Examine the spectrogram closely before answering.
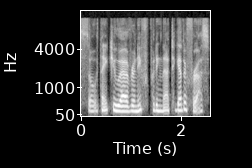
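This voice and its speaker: A woman speaks with vocal fry in a dry, close sound with no echo and a quiet background. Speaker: mayor chairing council meeting. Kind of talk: council meeting chairing.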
